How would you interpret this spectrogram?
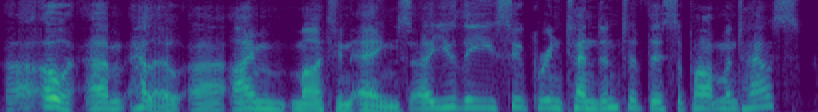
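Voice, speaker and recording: Flustered, fussy, high-voiced nervous gentleman. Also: no room sound, clean studio sound. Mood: polite, hesitant. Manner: stammering, flustered, halting. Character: anxious, fussy, hesitant male stage actor neighbour. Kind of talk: old-time radio suspense acting.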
